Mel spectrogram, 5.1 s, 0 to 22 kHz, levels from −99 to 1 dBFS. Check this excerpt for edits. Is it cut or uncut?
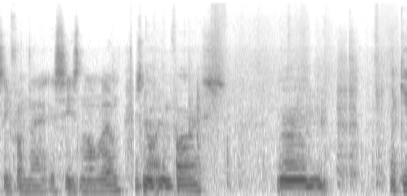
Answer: cut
